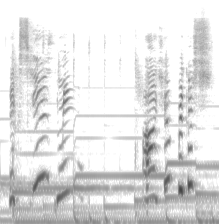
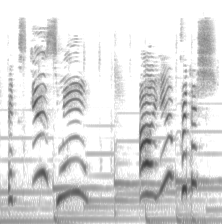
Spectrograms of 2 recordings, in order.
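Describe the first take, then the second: First: It is said in the speaker's natural voice. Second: It is said in a put-on character voice.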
